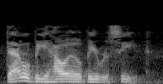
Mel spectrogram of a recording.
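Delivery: normal talking voice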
